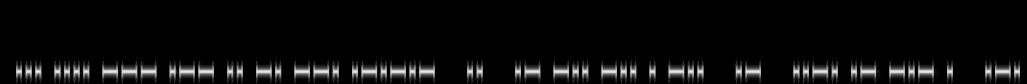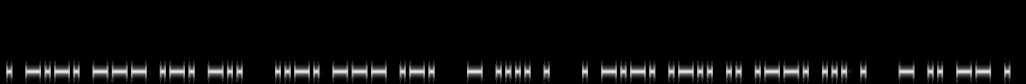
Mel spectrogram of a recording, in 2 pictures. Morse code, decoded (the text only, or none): SHOWING. I ADDED A FAKE RECORD FOR THE ECLIPSE TIME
